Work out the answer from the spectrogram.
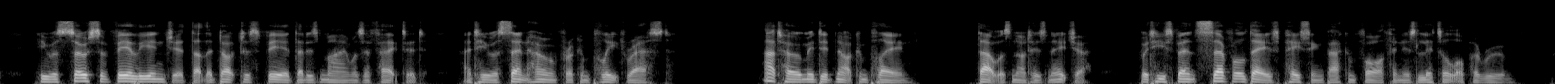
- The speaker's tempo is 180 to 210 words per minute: Yes, average, 185 wpm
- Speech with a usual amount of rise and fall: Yes, average, 3.6 semitones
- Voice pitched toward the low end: Yes, low, 105 Hz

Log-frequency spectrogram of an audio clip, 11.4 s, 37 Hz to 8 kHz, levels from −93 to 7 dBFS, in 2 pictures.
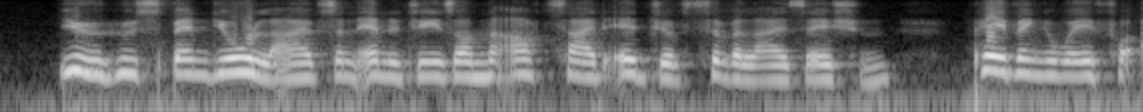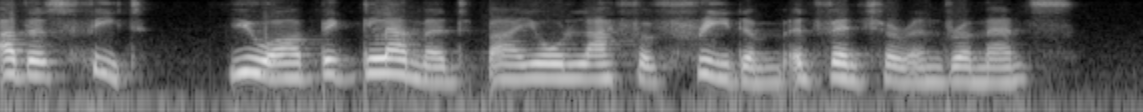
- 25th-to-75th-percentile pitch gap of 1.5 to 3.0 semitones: No, average, 3.8 semitones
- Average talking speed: Yes, average, 170 wpm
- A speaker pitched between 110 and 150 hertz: No, high, 195 Hz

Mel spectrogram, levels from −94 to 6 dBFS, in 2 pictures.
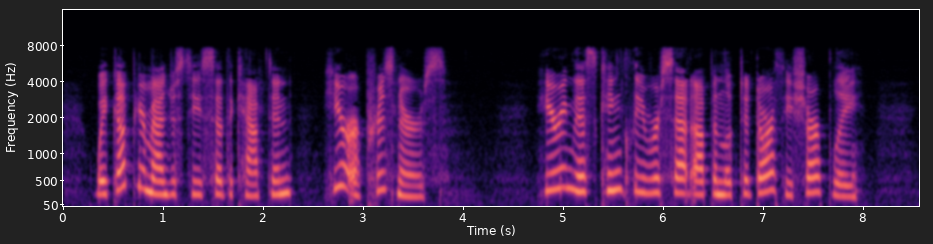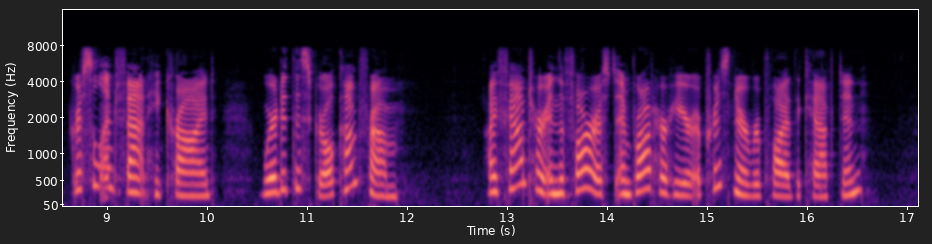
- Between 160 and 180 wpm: Yes, average, 165 wpm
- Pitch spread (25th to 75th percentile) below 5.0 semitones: No, average, 5.3 semitones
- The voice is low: No, very high, 260 Hz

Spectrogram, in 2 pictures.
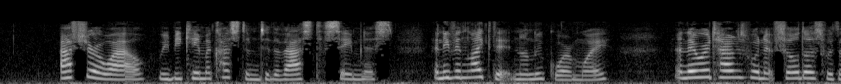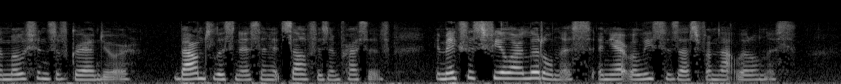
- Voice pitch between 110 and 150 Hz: No, high, 245 Hz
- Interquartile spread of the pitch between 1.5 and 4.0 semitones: Yes, average, 3.7 semitones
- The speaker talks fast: No, average, 170 wpm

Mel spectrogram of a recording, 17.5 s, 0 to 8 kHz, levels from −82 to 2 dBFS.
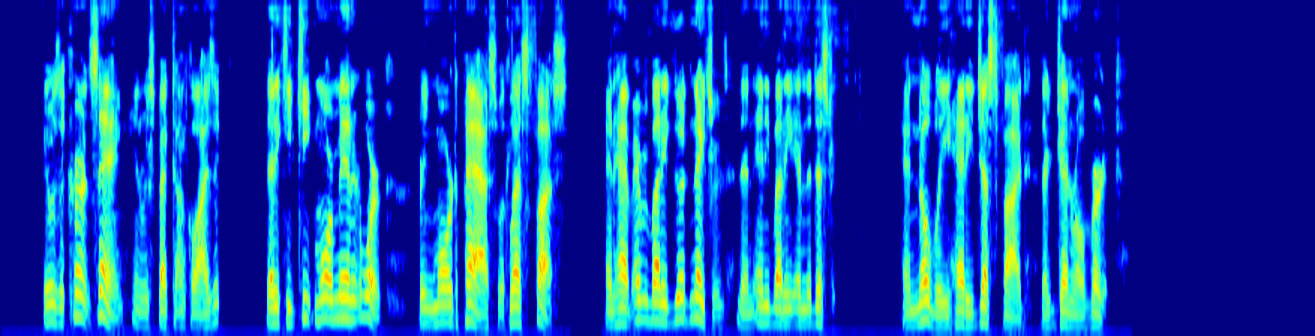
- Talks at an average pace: Yes, average, 150 wpm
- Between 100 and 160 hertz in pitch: Yes, low, 135 Hz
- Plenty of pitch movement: Yes, wide, 5.8 semitones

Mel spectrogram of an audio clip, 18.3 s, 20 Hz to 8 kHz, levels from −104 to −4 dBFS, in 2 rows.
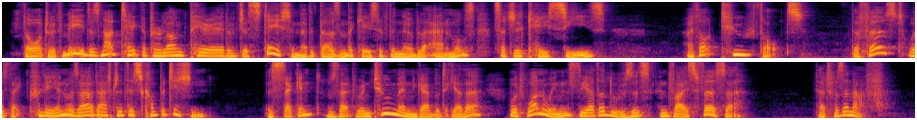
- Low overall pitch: No, medium, 155 Hz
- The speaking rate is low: No, average, 195 wpm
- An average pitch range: No, wide, 7.6 semitones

